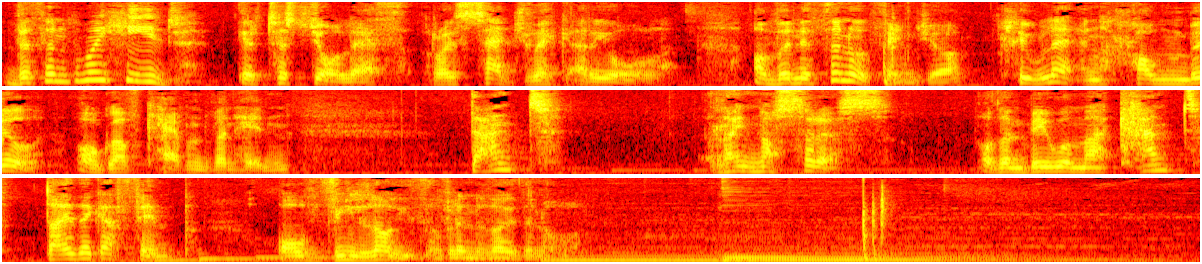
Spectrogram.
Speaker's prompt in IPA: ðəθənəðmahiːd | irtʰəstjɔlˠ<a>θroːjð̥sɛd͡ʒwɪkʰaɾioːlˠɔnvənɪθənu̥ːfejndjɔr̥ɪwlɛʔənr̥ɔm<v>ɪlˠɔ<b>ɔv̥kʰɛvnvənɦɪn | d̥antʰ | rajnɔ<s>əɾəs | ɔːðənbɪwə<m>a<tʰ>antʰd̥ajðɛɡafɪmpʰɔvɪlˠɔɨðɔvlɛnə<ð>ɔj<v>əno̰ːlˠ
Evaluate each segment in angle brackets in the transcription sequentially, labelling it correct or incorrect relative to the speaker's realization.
incorrect: ɛ, incorrect: b, incorrect: ɡ, correct, correct, incorrect: kʰ, correct, incorrect: ð

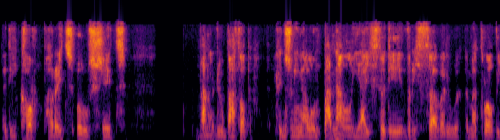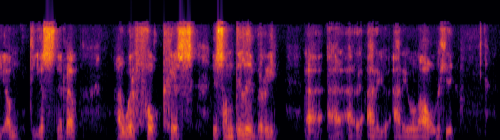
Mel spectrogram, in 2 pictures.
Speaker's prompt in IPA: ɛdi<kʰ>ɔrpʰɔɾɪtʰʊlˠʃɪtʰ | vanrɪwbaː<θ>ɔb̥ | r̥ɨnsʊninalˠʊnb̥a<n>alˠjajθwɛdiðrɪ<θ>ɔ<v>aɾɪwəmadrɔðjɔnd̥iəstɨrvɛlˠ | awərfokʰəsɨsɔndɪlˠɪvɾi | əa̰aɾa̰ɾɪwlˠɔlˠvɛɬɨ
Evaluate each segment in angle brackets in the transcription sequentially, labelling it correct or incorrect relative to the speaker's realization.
correct, correct, correct, correct, correct

